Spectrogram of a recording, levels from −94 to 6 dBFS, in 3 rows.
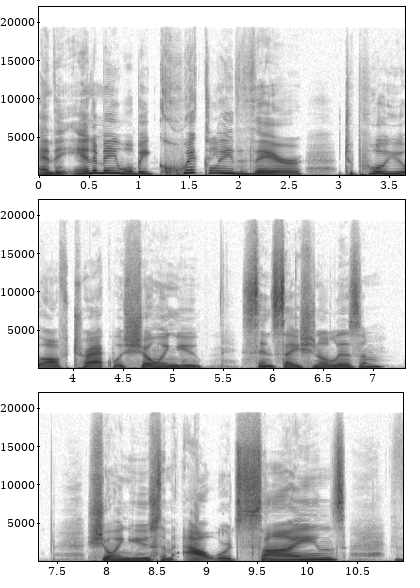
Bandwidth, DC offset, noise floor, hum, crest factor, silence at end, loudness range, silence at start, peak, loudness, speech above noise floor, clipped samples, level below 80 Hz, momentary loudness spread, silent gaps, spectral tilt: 19 kHz; under 0.1%; -48 dBFS; none; 16 dB; 0 s; 3 LU; 0 s; -4 dBFS; -19 LUFS; 29 dB; under 0.1%; -38 dBFS; 9 LU; none; -4.5 dB/octave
